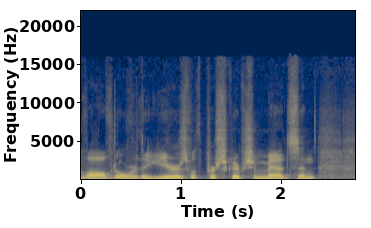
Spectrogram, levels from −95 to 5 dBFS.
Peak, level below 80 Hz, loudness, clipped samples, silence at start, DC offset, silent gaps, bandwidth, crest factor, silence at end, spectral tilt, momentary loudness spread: -2 dBFS; -40 dBFS; -19 LUFS; under 0.1%; 0 s; under 0.1%; none; 15.5 kHz; 18 dB; 0 s; -6.5 dB/octave; 6 LU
